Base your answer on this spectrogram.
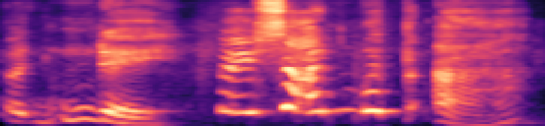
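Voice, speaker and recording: A woman acts out a flustered, coquettish older mother from a Filipino village in a radio drama. Her high voice swings widely as she exclaims and stammers in a Filipino accent, stretching words out slowly. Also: wildly swooping pitch, breathy edge, exaggerated voice. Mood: embarrassed. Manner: exclamatory, stammering, drawn-out delivery. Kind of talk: Ilocano radio drama acting.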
